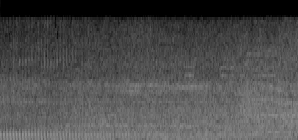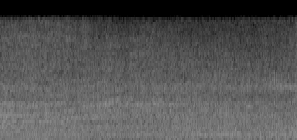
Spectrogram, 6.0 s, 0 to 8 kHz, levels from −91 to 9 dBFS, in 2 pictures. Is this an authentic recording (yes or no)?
yes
